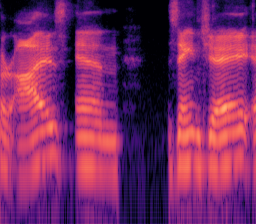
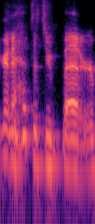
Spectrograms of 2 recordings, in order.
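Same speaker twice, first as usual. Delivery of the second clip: mock gleeful, delighted gloating, quieter; 4 dB quieter than usual. Retelling how a referee tells a young wrestler off: imitating delighted gloating. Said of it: "He's so happy that he gets to tell".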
